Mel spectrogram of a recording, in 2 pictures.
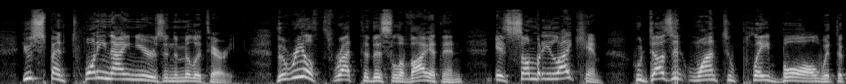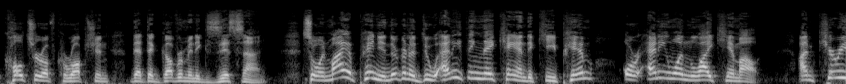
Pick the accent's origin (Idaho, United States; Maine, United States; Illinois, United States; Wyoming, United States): Illinois, United States; Chicago; I'm from Chicago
